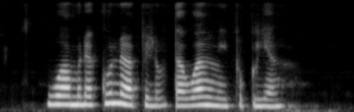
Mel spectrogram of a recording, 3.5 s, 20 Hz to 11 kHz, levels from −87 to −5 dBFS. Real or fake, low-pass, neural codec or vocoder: fake; 9.9 kHz; codec, 24 kHz, 1.2 kbps, DualCodec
